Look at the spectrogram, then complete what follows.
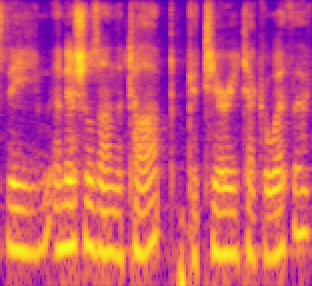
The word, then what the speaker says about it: Kateri: initials on the top Kateri Tekakwitha kateri is the iroquois pronunciation of catherine jews baptized catherine and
